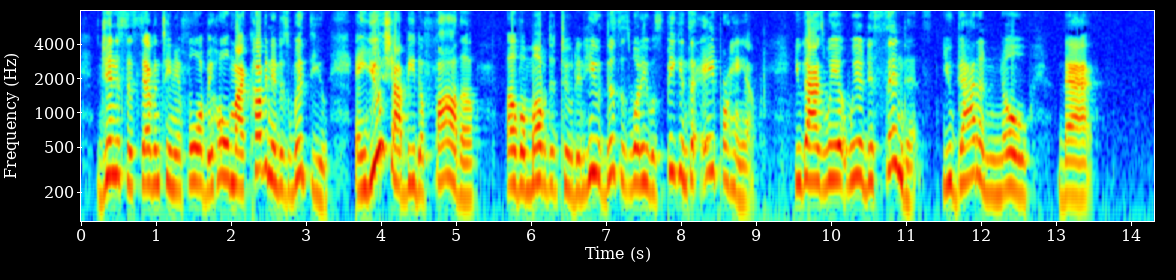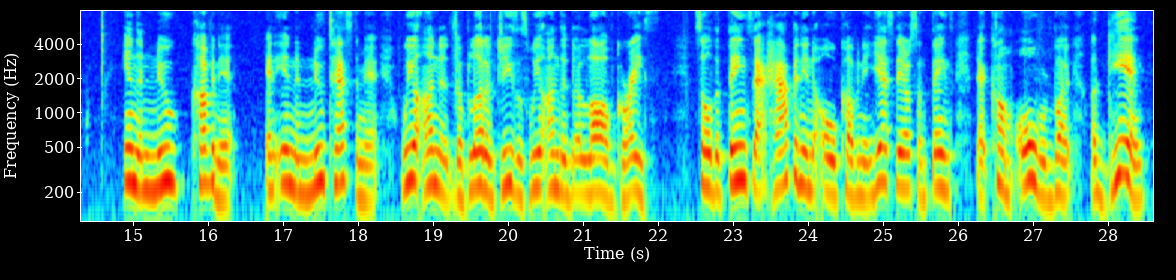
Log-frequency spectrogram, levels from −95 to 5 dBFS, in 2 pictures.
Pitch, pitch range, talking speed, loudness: 230 Hz, 200-250 Hz, 165 wpm, -15 LUFS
